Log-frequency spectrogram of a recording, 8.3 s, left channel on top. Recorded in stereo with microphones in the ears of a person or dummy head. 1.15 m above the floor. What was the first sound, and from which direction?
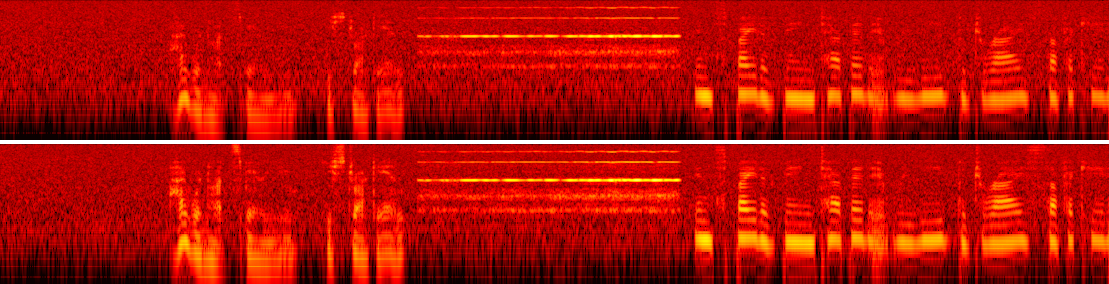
A woman speaking, 35° right (ahead or behind).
